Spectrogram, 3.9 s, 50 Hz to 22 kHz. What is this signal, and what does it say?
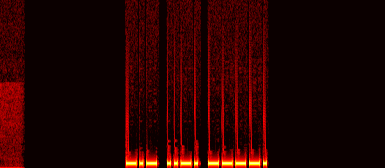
Morse code, heard as a keyed tone, about 34 wpm, 700 Hz. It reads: KF9
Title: USA Call Sign Prefixes - 35wpm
